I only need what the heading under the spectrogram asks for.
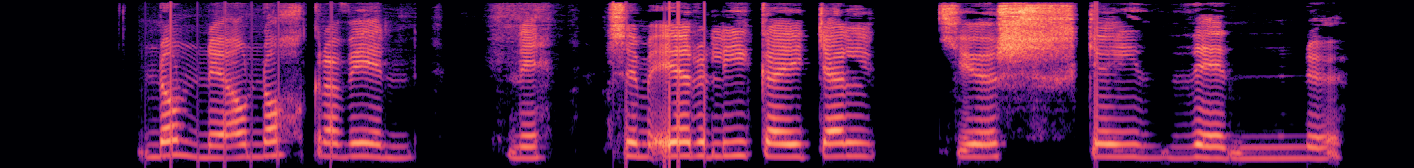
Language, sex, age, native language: Icelandic, other, 11, Icelandic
